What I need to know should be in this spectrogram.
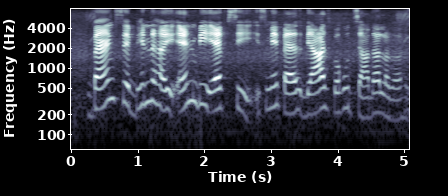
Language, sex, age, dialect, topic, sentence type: Magahi, female, 31-35, Western, banking, question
